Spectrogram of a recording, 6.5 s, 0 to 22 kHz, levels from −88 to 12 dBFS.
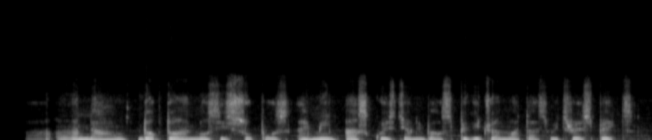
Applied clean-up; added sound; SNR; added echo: none; none; none; none.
